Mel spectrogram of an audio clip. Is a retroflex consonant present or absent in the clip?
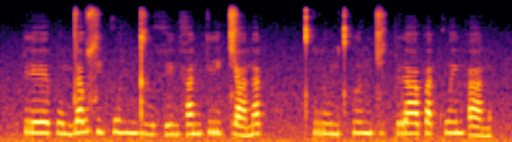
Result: absent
